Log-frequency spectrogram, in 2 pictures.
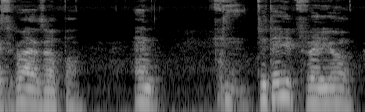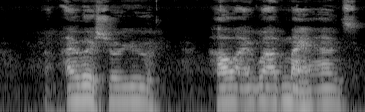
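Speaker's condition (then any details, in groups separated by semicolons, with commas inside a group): Cerebral palsy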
